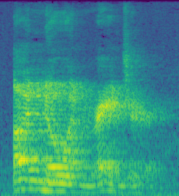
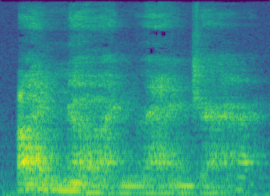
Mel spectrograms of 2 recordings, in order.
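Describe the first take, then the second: First: It is read in a normal voice. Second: It is read in a devilish voice.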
